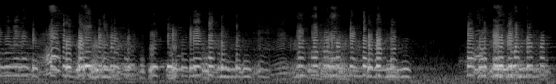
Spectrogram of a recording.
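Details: A flock of wintering trumpeter swans staying a couple of days in Ann Arbor gives overlapping, horn-like honks in a steady chorus, with a brief lull before another burst of calling.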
